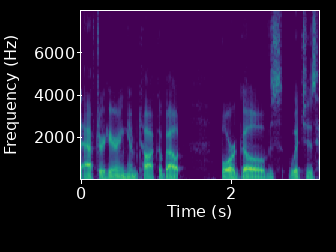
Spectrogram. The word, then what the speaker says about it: borogoves: Middleton is out here laying down the ponytail of justice and after hearing him talk about Borogoves, which is how you actually pronounce it, I found a couple of interesting things I'd like to share.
